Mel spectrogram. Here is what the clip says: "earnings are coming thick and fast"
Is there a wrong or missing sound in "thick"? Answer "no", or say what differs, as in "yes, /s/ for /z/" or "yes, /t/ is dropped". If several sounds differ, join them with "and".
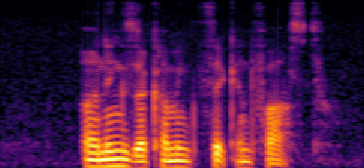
no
